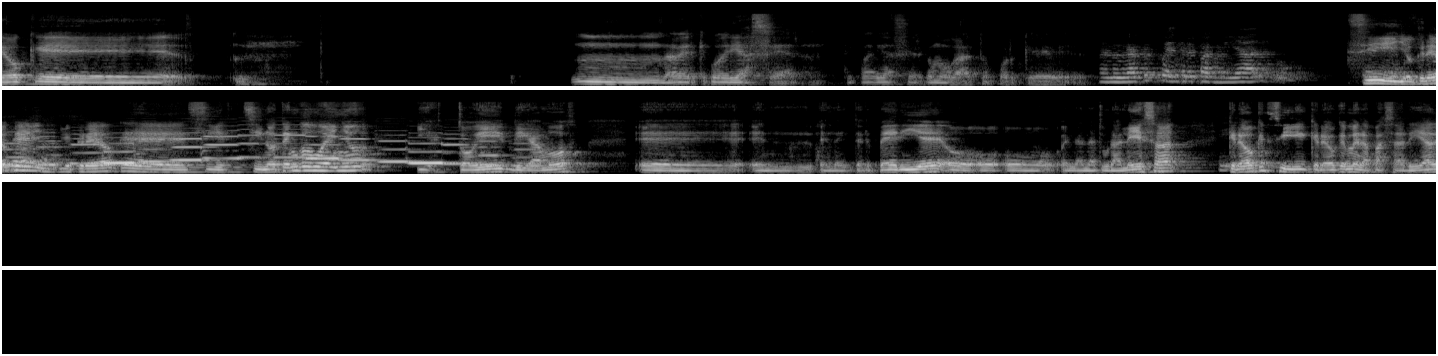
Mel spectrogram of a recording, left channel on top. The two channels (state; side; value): silent; right; digital silence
